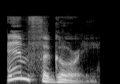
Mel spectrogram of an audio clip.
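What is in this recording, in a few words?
"amphigory", British English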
